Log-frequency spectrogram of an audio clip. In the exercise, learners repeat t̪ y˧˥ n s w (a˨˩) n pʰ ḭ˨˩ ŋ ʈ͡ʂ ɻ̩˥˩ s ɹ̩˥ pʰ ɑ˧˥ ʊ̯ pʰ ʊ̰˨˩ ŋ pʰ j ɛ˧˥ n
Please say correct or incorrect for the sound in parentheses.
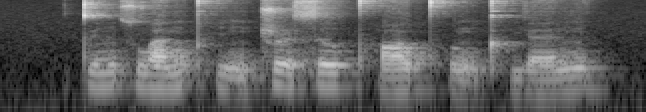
incorrect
